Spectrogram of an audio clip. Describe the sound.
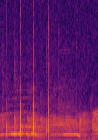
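Audience applause for a person who stepped in: a handful of sharp, evenly spaced claps ring out over a steady bed of voices and high tonal whoops, the clapping thinning out after the first second.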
